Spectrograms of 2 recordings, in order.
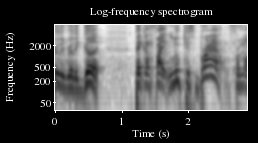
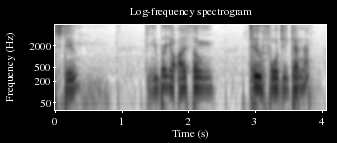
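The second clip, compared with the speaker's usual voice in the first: put-on New Zealand accent, lower pitch; 4 semitones lower than usual. Imitating people at a boxing press conference: New Zealand accent. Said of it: "my New Zealand accent".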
